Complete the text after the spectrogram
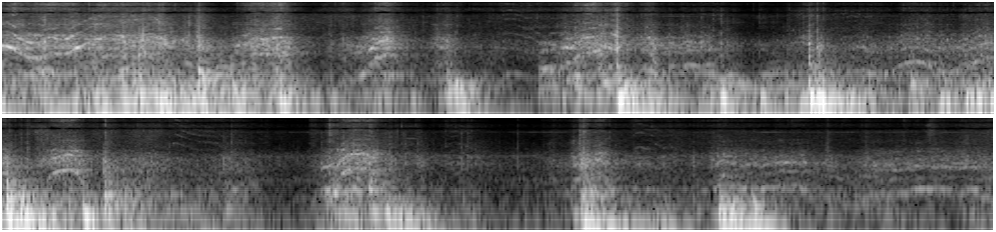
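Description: Plastic tyres scrape and grind over rock.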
